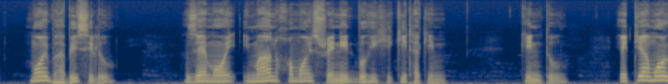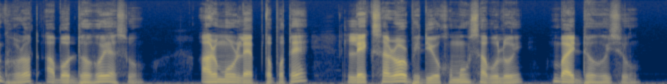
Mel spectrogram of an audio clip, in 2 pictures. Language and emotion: Assamese, sad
